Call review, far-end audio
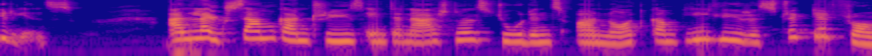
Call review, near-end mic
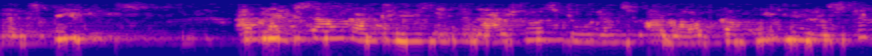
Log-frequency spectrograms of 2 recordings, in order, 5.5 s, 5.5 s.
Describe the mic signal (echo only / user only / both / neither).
echo only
